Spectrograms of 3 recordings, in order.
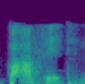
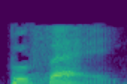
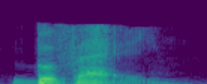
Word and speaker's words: buffet: 那么自助餐这个词叫 buffet，那么很多同学把它读成 buffet，那是不对的哈。那么这个是个法语词，词尾这个 et 是个字母组合，读成 a 的音哈，所以说读成 buffet buffet。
